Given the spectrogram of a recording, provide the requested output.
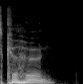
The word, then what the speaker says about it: Colquhoun: It's Cahoon. But like, it's got like loads of letters that aren't pronounced. It's like C-O-L-Q-U-H-O-U-N.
